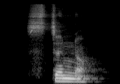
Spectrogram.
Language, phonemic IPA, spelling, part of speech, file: Moroccan Arabic, /stan.na/, استنى, verb, LL-Q56426 (ary)-استنى.wav
- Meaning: to wait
